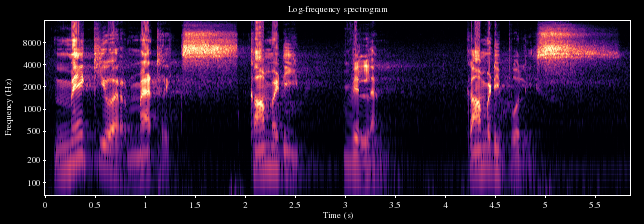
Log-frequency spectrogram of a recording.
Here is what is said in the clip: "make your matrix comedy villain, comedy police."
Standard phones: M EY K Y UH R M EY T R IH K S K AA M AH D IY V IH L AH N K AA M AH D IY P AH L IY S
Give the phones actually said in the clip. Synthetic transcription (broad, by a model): M EY K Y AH R M EY T R IH K S K AA M AH D IY V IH L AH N K AA M AH D IY P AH L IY S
